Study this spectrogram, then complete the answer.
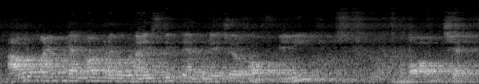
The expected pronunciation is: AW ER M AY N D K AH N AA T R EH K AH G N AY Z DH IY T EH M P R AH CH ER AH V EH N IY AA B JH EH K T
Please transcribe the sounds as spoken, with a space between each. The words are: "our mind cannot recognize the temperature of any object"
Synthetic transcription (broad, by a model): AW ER M AY N D K AH N AA T R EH K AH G N AY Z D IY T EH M B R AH CH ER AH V EH N IY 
